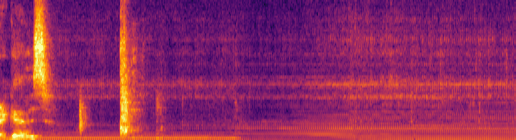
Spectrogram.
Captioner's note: machine humming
